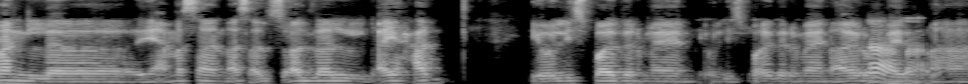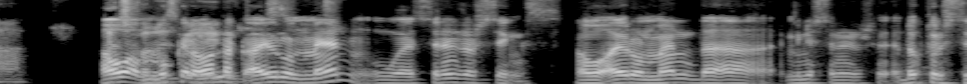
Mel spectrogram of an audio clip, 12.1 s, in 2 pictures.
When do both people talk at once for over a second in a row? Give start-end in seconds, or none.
6.7-8.1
